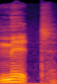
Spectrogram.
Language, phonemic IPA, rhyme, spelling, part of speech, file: German, /mɪt/, -ɪt, mit, preposition / adverb, De-mit.ogg
- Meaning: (preposition) 1. with (in the company of, alongside) 2. with, by (using as an instrument, by means of) 3. with (having a property, accessory or possession)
